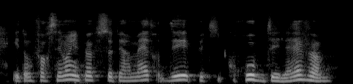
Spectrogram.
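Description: Against a quiet background, a woman talks at a moderate pace in a dark, mellow tone of medium pitch with fairly even intonation. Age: 30s. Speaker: entrepreneur and mother. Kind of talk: interview.

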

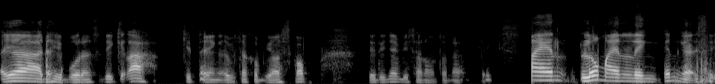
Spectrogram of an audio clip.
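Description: A man talks at a moderate pace and medium pitch, with very wide pitch swings. His loudness swings widely, and the sound is dry and close with no echo. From Palembang, South Sumatra. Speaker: airport employee. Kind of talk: casual chat.

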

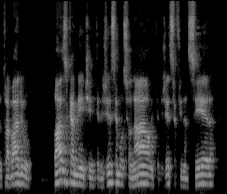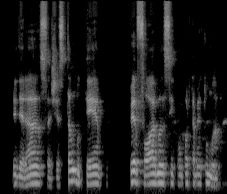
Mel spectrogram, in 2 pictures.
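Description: His is a plain, everyday voice, pitched in the medium range. The man keeps a moderate pace and fairly even intonation. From Paraná, Brazil. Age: 40s. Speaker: leadership and performance mentor. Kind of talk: interview conversation.

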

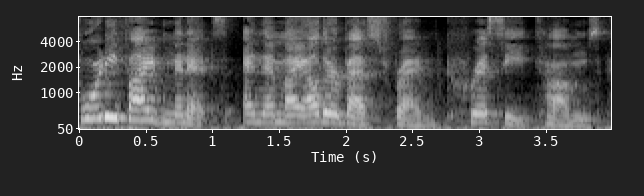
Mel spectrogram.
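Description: An American accent with very wide pitch swings over noticeable background noise. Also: woman. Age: 30s. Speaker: podcast co-host, aspiring actress. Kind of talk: casual chat. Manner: giggly, laughing often.

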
